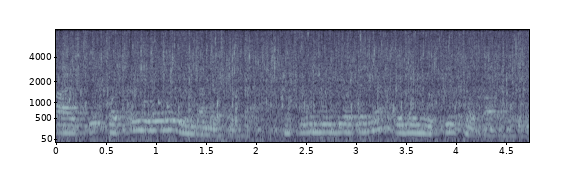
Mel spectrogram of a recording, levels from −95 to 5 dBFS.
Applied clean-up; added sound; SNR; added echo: none; Stream / Trickle, dribble; 1 dB; reverberation time 0.8 s.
